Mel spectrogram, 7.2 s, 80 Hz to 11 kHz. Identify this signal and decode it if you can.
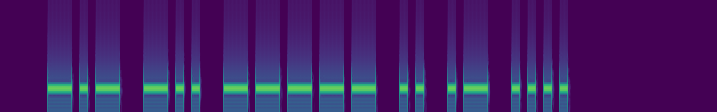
Morse code, heard as a keyed tone, about 15 wpm, 700 Hz. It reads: KD0IAH
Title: USA Call Signs Repeated 2x 15wpm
